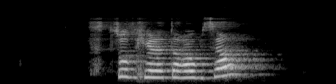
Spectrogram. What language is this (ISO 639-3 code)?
kab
